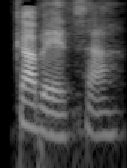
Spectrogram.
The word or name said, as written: cabeza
